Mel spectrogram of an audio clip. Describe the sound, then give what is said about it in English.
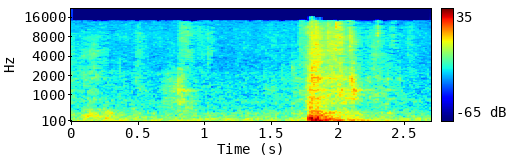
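A plastic trash can is handled, giving one sharp hollow clunk and brief rattle partway through, against a quiet hum with no talking. “If I could, can I see the trash can for just a second, please?”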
